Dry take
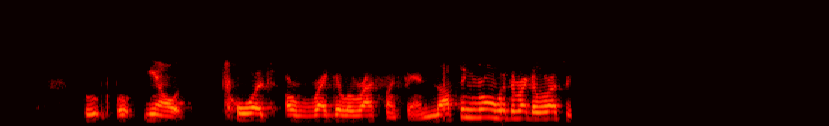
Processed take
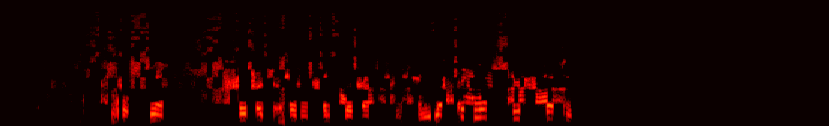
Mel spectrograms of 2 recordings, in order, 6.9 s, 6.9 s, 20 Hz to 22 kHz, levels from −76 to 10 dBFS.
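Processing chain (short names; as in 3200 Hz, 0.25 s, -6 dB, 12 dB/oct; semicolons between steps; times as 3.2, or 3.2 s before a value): random spectral dropouts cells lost 65%; backwards sustainer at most 72 dB/s; gain -3.5 dB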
